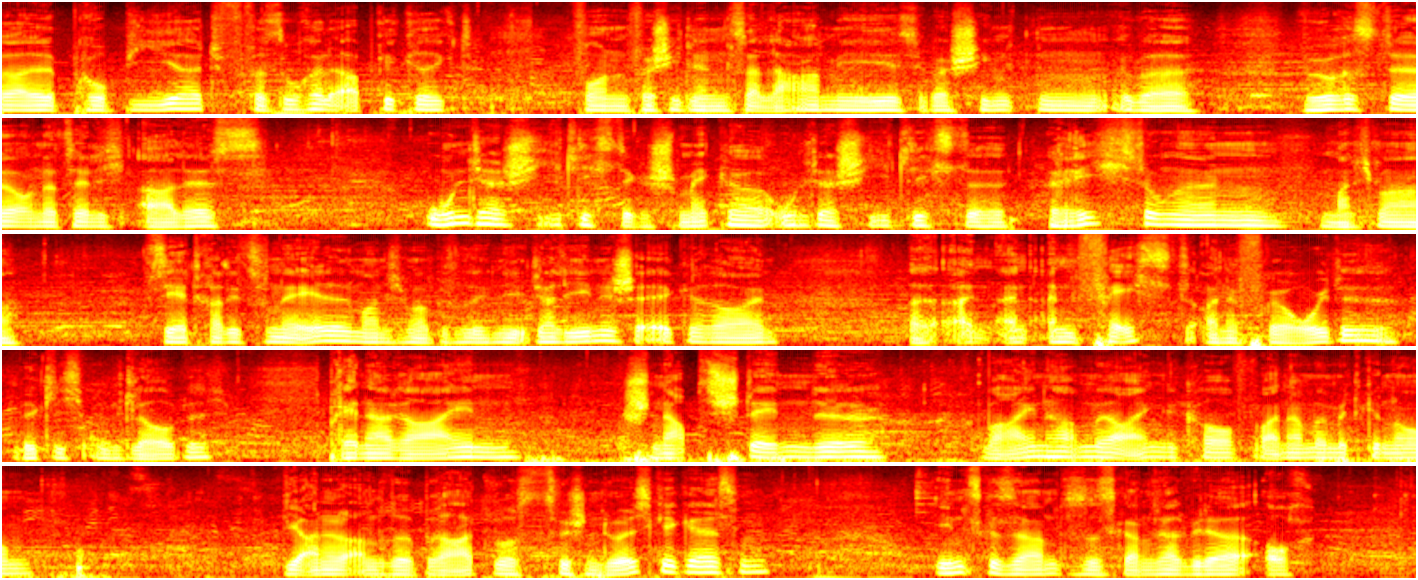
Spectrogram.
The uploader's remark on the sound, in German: Live vom Rhöner Wurstmarkt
